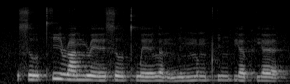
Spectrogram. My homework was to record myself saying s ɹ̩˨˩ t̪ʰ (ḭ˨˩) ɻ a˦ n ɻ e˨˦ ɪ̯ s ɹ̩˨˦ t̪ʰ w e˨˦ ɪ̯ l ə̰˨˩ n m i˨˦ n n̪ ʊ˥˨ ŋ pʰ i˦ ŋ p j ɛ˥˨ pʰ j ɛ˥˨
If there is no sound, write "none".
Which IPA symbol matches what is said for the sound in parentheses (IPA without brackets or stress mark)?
i˥˨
